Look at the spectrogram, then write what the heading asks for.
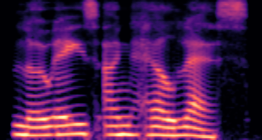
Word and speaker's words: Los Angeles: beautiful says Los Angeles whatever you do don't call me Angeles laboriously em wrote her name as she herself pronounced it loa's hell less with the piece of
